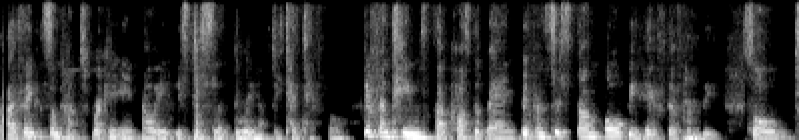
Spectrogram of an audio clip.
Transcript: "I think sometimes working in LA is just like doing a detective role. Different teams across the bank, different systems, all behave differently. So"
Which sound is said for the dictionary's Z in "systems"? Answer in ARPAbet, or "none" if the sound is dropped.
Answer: none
